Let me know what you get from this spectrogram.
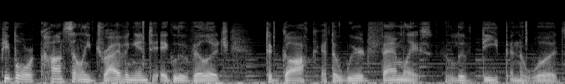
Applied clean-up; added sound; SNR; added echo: none; Fire; 11 dB; none.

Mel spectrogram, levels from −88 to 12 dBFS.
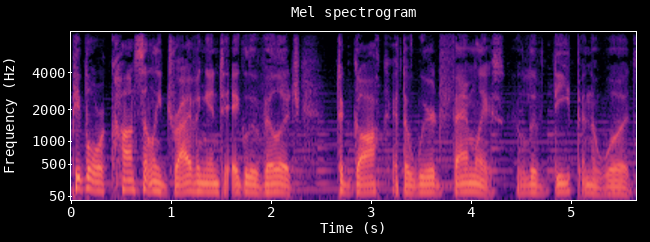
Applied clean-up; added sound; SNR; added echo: none; none; none; none.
